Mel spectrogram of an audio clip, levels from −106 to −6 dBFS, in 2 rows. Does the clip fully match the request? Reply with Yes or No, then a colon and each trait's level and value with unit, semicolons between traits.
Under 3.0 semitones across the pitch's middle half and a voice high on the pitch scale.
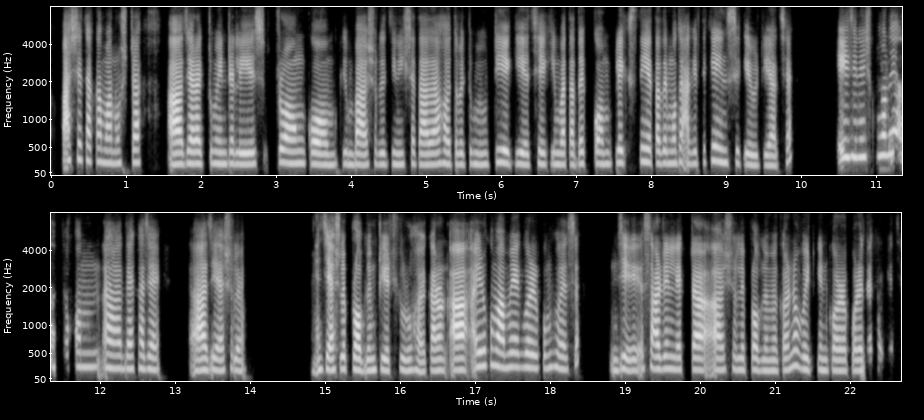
Yes: narrow, 2.5 semitones; high, 210 Hz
